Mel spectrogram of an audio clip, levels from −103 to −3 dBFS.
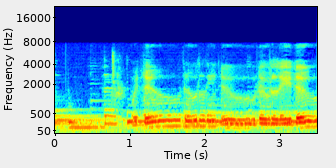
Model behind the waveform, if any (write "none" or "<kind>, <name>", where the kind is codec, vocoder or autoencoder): vocoder, Vocos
